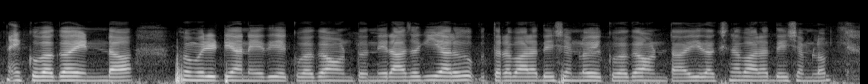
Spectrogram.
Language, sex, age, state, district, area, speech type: Telugu, female, 18-30, Telangana, Peddapalli, rural, spontaneous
